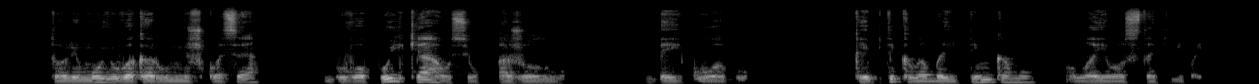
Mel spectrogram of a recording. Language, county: Lithuanian, Šiauliai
